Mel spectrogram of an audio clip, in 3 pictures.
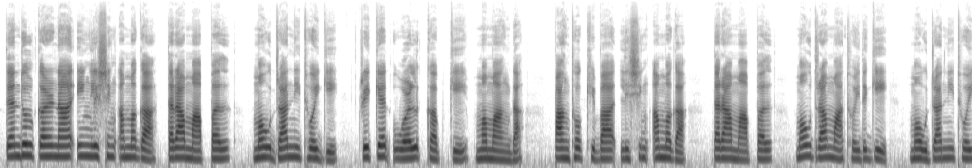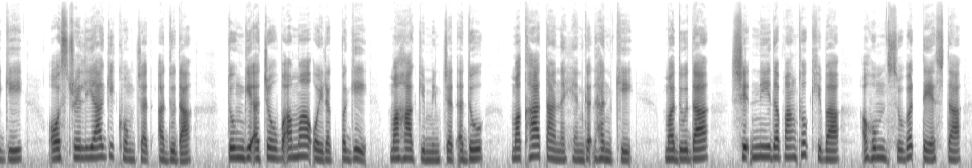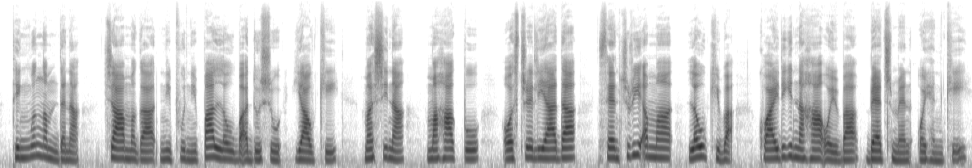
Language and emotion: Manipuri, neutral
